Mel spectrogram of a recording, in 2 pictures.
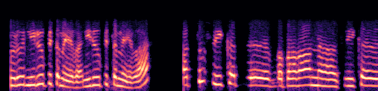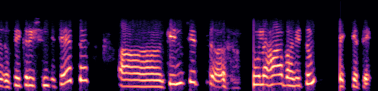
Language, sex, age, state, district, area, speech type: Sanskrit, female, 30-45, Andhra Pradesh, Krishna, urban, conversation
